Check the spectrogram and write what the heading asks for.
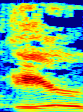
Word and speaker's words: Aire: It's spelled A-I-R-E. And Kylie clarified that A-I-R-E is pronounced air, which is fine. It could have a silent E.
